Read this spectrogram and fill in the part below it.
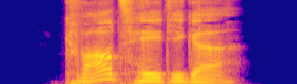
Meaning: inflection of quarzhältig: 1. strong/mixed nominative masculine singular 2. strong genitive/dative feminine singular 3. strong genitive plural
- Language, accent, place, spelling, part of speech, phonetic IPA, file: German, Germany, Berlin, quarzhältiger, adjective, [ˈkvaʁt͡sˌhɛltɪɡɐ], De-quarzhältiger.ogg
